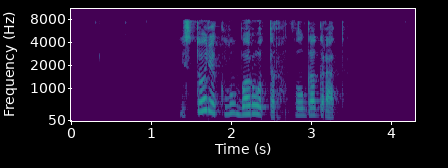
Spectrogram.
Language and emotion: Russian, neutral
